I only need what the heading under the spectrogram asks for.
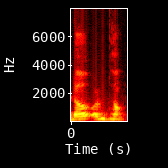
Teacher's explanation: ड और ढ जिनके उच्चारण में जीभ ऊपर मूधा को स्पर्श करती है। तुरंत नीचे की आती है। उक्षिप्त व्यंजन कहते हैं।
